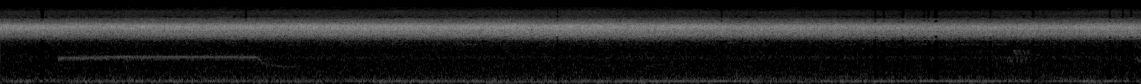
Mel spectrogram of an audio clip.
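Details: Periodical cicadas (Brood V, 17-year Magicicada) in Logan, Ohio: unbroken high hissing chorus, one lower sustained drone near the start that falls away at its end, and a faint steady low hum throughout.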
